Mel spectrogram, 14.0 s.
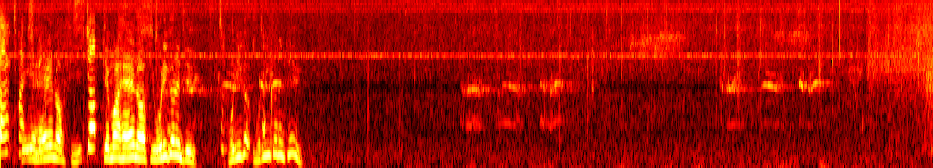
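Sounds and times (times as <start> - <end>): bird calling: 9.4 - 12.6.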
